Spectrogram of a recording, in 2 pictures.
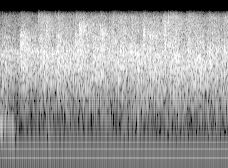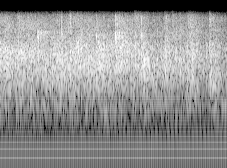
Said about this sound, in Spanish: Así que quienes nos invitan, o perdón, nos, nos visitan de la escuela, levanten su manito. Dos. Bueno, les damos un aplauso de bienvenida.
